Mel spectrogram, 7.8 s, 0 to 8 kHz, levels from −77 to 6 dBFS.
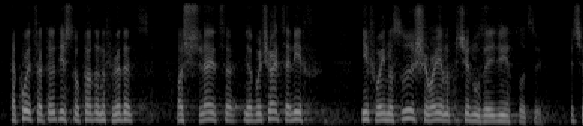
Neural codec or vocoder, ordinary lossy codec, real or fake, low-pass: codec, 16 kHz, 0.5 kbps, FunCodec, trained on Chinese and English, 25 frames a second; none; fake; 7.2 kHz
